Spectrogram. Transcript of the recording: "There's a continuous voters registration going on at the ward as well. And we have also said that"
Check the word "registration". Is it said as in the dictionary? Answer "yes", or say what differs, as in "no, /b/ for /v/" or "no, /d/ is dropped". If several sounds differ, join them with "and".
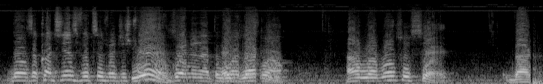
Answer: no, /ʃ/ is dropped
